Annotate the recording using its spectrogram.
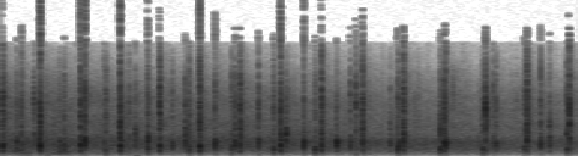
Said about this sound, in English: Give God some praise this morning. A round of applause. Give God some praise this morning.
